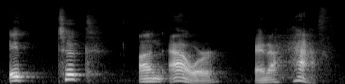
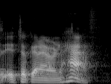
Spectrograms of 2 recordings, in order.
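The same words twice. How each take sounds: First: Each word is said separately with small breaks. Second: All the words are linked smoothly together.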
